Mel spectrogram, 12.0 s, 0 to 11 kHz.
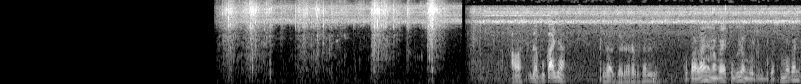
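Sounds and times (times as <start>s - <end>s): rustling in dry leaf litter: 3.2s - 6.7s
high insect drone: 3.2s - 12.0s.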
